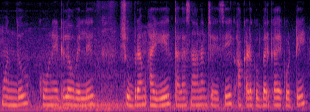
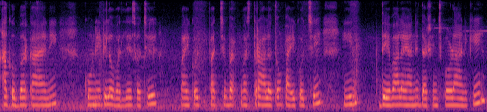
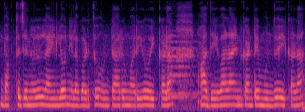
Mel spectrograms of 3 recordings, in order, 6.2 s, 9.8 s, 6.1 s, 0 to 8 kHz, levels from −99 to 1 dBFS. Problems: none marked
